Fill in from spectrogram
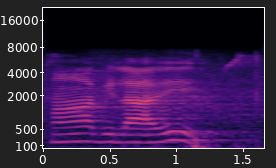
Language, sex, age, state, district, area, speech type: Maithili, female, 45-60, Bihar, Begusarai, urban, read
